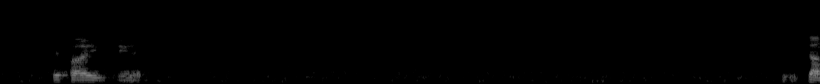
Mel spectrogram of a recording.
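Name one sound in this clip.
A young man speaks briefly and casually into a nearby microphone.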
